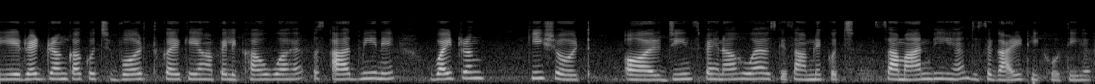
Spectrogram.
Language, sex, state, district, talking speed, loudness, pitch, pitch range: Hindi, female, Jharkhand, Sahebganj, 190 wpm, -23 LUFS, 245 Hz, 230-260 Hz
